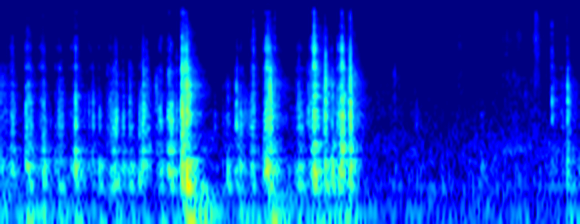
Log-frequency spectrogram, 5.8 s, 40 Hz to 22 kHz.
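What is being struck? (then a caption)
Hard-plastic game controller scraped with a metal pick. A pointed metal tool, held in gloved hands, scrapes the crevice between the shoulder buttons of a hollow black hard-plastic PS3 controller lying on its side on a dark surface. Rapid dry scratches and clicks build to sharper, brighter scraping bursts in the middle. It then falls to near silence, with a few faint ticks at the end.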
